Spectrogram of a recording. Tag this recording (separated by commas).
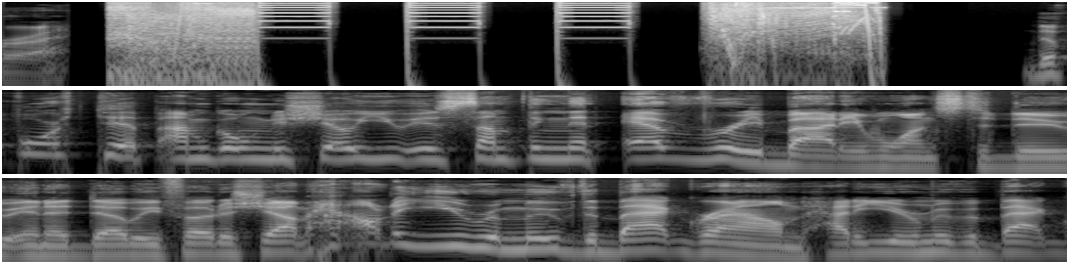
Speech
